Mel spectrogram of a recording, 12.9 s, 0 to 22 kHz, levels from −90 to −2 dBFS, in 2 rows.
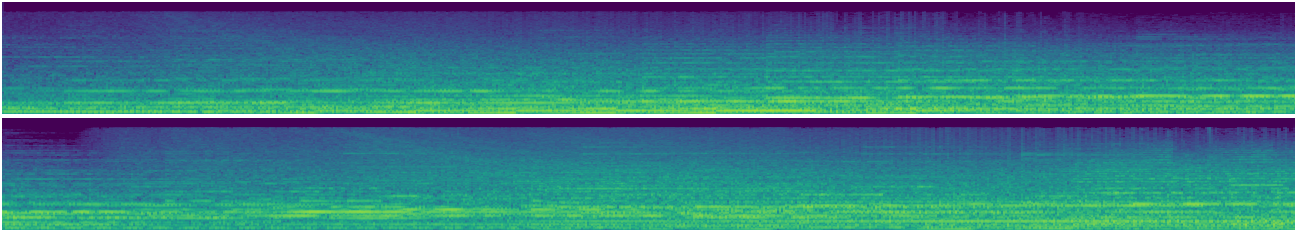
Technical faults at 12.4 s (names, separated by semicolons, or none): none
